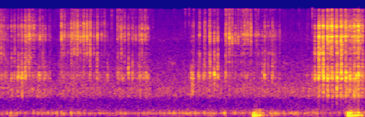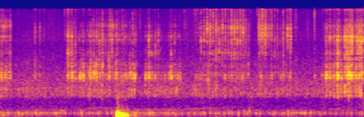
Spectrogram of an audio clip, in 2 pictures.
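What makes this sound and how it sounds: A wooden stylus scrapes a flat, black-coated scratch-art paper card, scratching out a picture of a deer with large antlers. Repeated bursts of dry, bright scratching come and go in short strokes, with a few dull low thumps along the way.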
